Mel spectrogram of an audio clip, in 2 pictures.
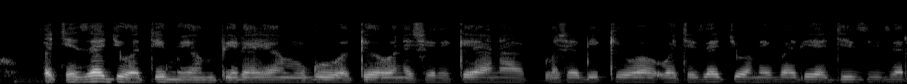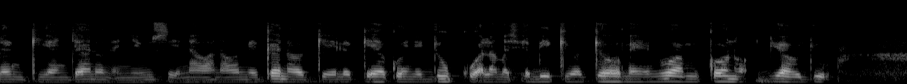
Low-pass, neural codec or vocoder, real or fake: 7.2 kHz; none; real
